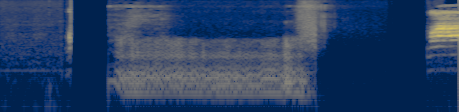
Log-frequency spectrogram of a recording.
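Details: Angry domestic cat producing a low, steady, rumbling growl for about a second and a half, followed after a pause by the start of a higher meow.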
